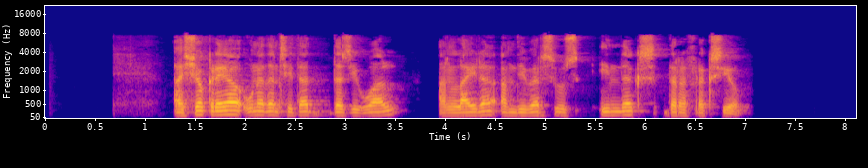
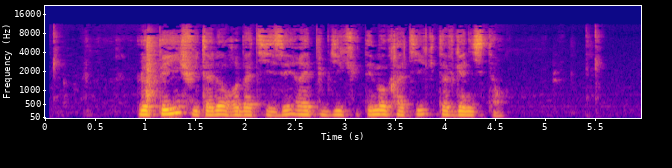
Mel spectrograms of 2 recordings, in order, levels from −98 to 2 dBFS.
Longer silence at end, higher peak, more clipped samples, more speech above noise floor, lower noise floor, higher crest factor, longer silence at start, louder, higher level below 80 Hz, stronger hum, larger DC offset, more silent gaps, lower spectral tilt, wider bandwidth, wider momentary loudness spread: first, 1.15 s vs 0.45 s; about the same, -2 dBFS vs 0 dBFS; neither; first, over 72 dB vs 40 dB; first, under -90 dBFS vs -58 dBFS; about the same, 18 dB vs 20 dB; first, 1.3 s vs 0.1 s; about the same, -18 LUFS vs -18 LUFS; second, -62 dBFS vs -56 dBFS; neither; neither; first, 3.76-3.93 s vs none; second, -3 dB/octave vs -4.5 dB/octave; second, 8.4 kHz vs 11.5 kHz; about the same, 10 LU vs 9 LU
